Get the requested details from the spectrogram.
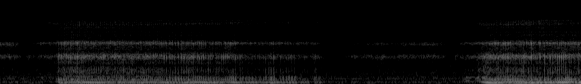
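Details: Real-time recording of an adult woman sleeping after being very tired: loud rough snores on each in-breath with quieter gaps between; snoring during sleep.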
